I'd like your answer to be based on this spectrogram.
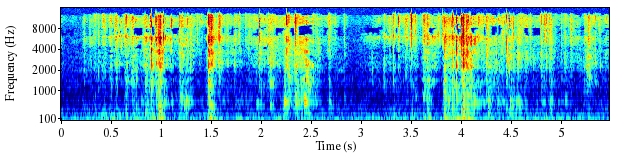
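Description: A palm-sized solid brown bar of soap held in the hand is repeatedly shaved with a utility knife blade, curling off shavings. Quiet, bright, crisp scraping and crackling comes in two bursts of quick strokes with little low end, and each cut fades almost instantly.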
